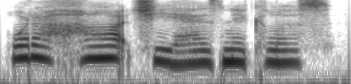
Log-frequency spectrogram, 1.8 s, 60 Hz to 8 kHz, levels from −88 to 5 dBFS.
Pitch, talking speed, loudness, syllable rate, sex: 230 Hz, 205 wpm, -16 LUFS, 5.0 syllables/s, female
